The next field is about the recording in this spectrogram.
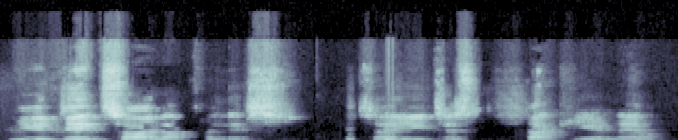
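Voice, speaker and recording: A man's voice: medium pitch, animated, a little slow, sharp tone, slightly rough, poor audio. A man with an Australian accent with a hint of Scottish, hosting an easygoing, chatty stream. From Scotland. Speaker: host. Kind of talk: casual chat.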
